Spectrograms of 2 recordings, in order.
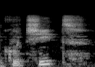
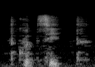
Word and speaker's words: cuțit: And cuțit. Any guesses? Any feeling on it? Cuțit. Okay, so it's basically ță, the accented T, but the I there in a weak syllable will palatalize. Cuțit.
